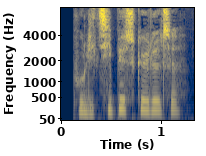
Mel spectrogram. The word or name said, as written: politibeskyttelse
